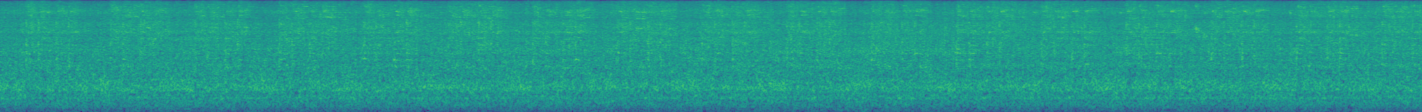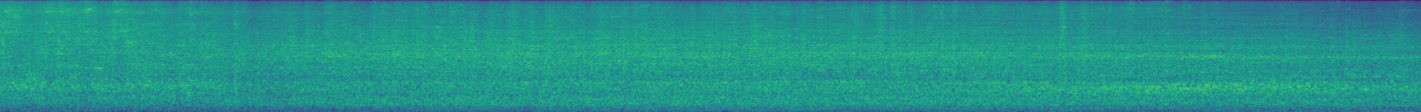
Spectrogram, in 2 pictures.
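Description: Open-top freight wagons of an Indian Railways goods train rolling past close by: a steady rumble of steel wheels on rail with a rhythmic clatter over the rail joints.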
